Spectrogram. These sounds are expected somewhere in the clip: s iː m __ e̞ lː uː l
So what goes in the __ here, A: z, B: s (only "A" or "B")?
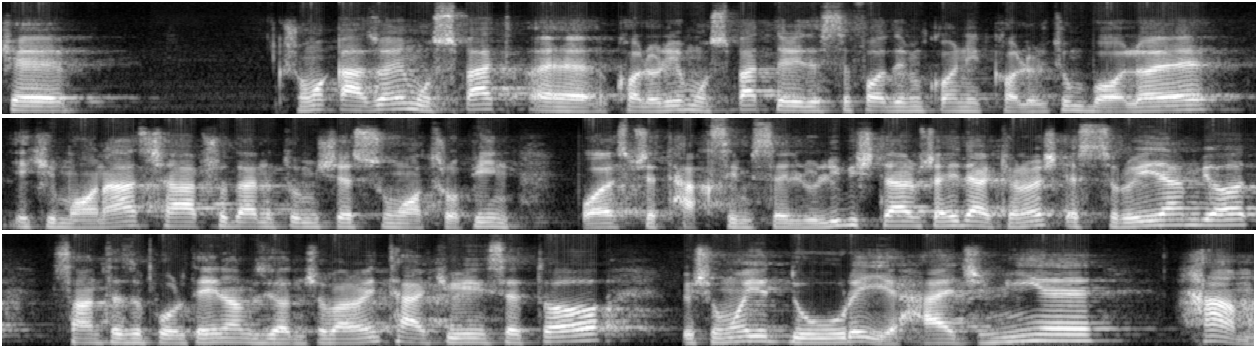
B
